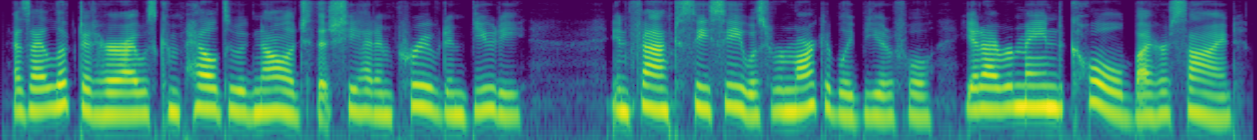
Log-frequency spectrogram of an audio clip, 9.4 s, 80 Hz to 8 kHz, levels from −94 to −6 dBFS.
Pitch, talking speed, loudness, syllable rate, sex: 205 Hz, 190 wpm, -17 LUFS, 5.5 syllables/s, female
